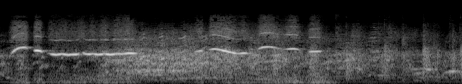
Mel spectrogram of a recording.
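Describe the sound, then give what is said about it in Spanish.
A person whistles a wavering, sliding tone that rises and dips a few times, imitating a cold draft (chiflón) coming in through a door, with light laughter and breathy chuckles mixed in. “Yo me imaginaba un pendejo entrando por la puerta así de...”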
